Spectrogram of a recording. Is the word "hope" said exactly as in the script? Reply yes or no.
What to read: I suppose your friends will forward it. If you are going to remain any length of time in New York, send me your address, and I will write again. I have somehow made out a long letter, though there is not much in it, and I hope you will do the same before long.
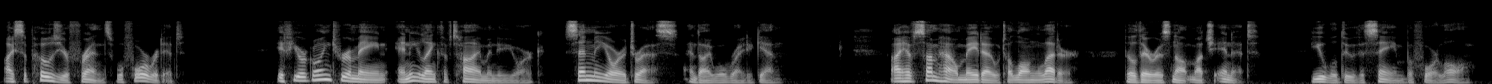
no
